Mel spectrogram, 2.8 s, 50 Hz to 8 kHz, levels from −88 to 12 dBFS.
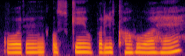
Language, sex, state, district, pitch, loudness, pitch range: Hindi, female, Haryana, Rohtak, 195 Hz, -14 LUFS, 190-205 Hz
